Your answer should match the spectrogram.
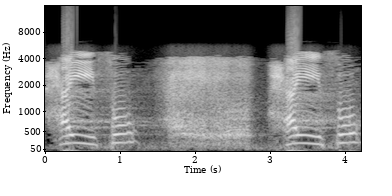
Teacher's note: سا کو نرمی کے ساتھ پڑھیں گے، اس میں سیٹی کی آواز بالکل پیدا نہ ہو اور نہ ہی اس کی حرکت یعنی پیش دراز ہو۔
